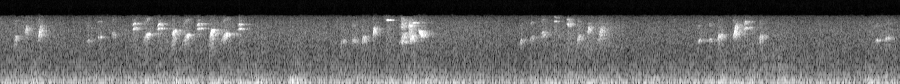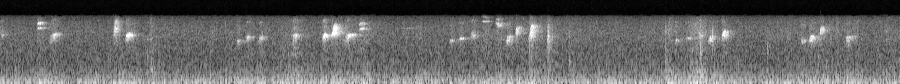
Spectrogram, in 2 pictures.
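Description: A hawk's wings flap and flutter close by.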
